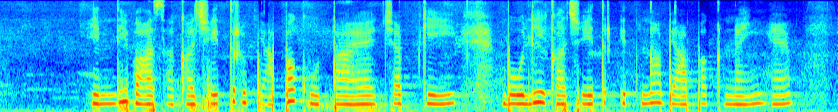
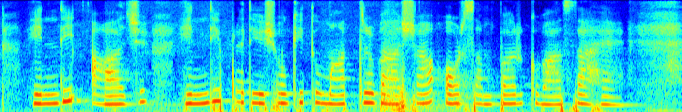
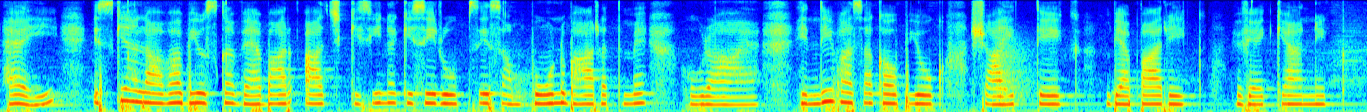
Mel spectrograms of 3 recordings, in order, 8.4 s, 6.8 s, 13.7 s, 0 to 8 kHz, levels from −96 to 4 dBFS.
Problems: none marked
